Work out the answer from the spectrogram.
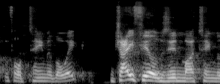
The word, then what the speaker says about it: Jai Field: It's spelled Jai, but it's pronounced Jay. Spoiler alert, if this gets up before Team of the Week, Jay Field is in my Team of the Week on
